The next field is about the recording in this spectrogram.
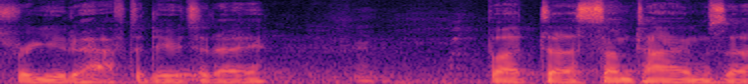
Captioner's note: scattered chuckling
